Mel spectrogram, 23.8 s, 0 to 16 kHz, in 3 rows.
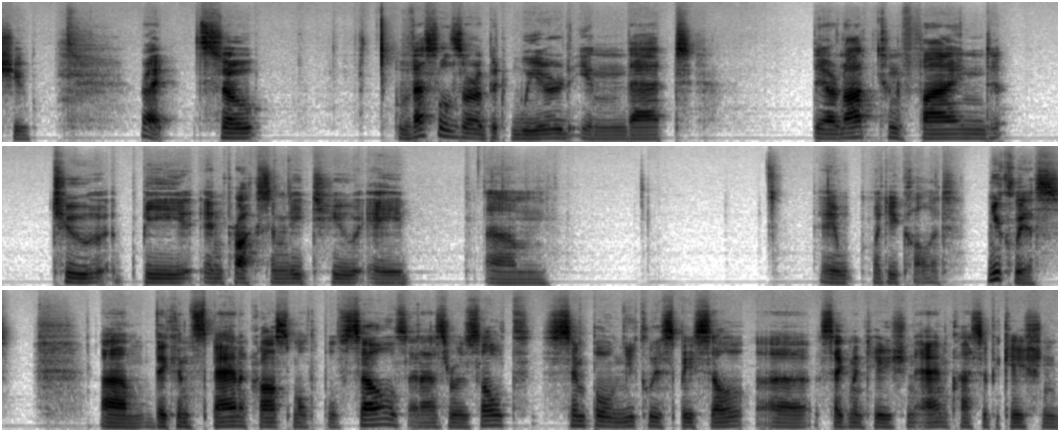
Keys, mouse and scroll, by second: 11.6-12.6 drag, 15.4-16.0 drag, 16.4-17.3 scroll up 1, 17.3-19.3 scroll up 1, 18.4-19.0 drag, 19.3-23.7 scroll down 1, 20.1-20.5 drag.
